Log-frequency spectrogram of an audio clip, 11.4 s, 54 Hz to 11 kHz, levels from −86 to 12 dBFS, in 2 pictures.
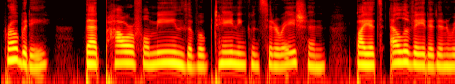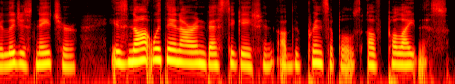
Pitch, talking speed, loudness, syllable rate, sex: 190 Hz, 120 wpm, -19 LUFS, 5.1 syllables/s, female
